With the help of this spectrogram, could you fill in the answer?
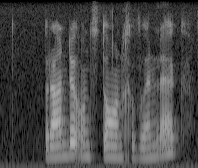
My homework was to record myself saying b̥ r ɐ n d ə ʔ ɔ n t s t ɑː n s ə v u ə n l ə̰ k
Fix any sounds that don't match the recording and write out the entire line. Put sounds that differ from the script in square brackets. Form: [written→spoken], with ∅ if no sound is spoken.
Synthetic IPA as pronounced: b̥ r ɐ n d ə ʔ ɔ n t s t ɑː n [s→χ] ə v u ə n l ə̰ k

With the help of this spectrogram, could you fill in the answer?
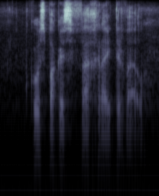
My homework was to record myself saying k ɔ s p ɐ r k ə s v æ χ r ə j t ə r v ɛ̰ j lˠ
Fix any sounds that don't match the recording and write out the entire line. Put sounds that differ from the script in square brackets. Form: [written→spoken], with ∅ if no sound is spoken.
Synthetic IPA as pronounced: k ɔ s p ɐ [r→∅] k ə s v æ χ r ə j t ə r v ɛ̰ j lˠ

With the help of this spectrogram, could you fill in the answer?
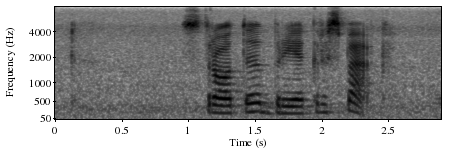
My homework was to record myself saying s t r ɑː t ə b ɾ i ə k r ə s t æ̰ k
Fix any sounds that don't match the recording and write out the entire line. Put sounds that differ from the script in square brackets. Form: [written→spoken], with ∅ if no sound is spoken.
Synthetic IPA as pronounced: s t r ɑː t ə b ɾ i ə k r ə s [t→p] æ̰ k

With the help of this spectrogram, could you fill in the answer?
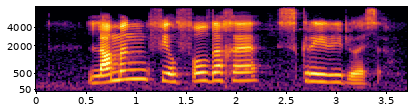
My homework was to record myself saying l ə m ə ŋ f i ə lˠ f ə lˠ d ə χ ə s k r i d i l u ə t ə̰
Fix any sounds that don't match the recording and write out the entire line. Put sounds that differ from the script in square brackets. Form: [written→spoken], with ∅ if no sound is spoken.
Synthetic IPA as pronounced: l [ə→ɐ] m ə ŋ f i ə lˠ f ə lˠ d ə χ ə s k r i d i l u ə [t→s] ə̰

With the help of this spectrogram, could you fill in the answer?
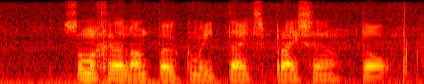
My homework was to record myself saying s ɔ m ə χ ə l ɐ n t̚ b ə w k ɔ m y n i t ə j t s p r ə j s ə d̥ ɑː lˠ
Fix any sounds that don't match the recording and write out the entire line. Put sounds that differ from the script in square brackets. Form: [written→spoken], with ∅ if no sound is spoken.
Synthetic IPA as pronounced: s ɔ m ə χ ə l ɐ n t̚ b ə w k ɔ m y n i t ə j t s p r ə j s ə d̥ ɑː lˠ

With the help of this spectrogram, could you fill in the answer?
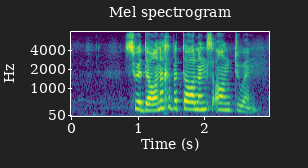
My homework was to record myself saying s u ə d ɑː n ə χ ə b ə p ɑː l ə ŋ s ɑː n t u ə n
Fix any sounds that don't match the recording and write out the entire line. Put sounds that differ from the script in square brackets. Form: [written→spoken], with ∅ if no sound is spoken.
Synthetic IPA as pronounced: s u ə d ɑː n ə χ ə b ə [p→t] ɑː l ə ŋ s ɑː n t u ə n

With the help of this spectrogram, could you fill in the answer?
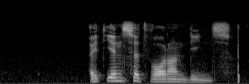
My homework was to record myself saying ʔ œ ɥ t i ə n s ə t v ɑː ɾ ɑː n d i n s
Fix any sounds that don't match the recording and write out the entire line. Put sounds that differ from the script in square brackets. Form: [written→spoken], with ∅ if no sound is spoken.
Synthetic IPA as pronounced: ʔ œ ɥ t i ə n s ə t v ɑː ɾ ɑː n d i n s

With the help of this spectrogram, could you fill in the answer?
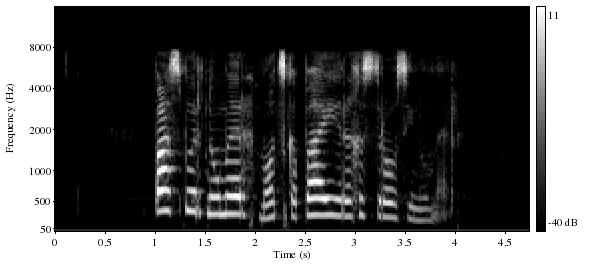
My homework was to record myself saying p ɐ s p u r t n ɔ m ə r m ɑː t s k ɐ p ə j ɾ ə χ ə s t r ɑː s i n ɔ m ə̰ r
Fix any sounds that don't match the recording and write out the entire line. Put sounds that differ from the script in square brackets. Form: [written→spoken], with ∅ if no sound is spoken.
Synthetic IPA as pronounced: p ɐ s p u r t n ɔ m ə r m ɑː t s k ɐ p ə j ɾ ə χ ə s t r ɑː s i n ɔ m ə̰ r

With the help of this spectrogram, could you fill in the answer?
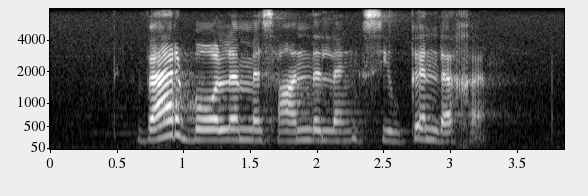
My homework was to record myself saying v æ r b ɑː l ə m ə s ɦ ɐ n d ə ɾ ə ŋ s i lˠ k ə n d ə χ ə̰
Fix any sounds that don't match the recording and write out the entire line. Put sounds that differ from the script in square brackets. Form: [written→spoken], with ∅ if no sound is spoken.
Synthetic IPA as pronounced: v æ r b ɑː l ə m ə s ɦ ɐ n d ə [ɾ→l] ə ŋ s i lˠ k ə n d ə χ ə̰

